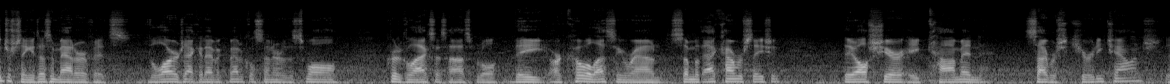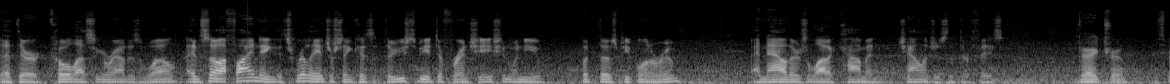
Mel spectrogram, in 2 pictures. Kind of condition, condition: setting, busy venue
